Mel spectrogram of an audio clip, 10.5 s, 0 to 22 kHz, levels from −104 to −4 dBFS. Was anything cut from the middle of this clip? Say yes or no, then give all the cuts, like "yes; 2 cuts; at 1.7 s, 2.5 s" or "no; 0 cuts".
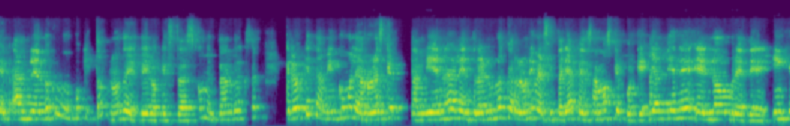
yes; 2 cuts; at 5.5 s, 8.6 s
